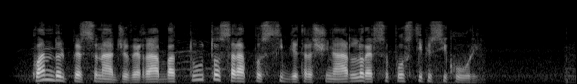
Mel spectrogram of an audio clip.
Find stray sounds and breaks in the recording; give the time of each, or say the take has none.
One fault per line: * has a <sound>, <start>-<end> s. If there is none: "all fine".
all fine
